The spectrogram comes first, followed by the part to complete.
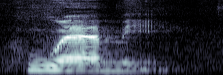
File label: "green coconut", Nukuoro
